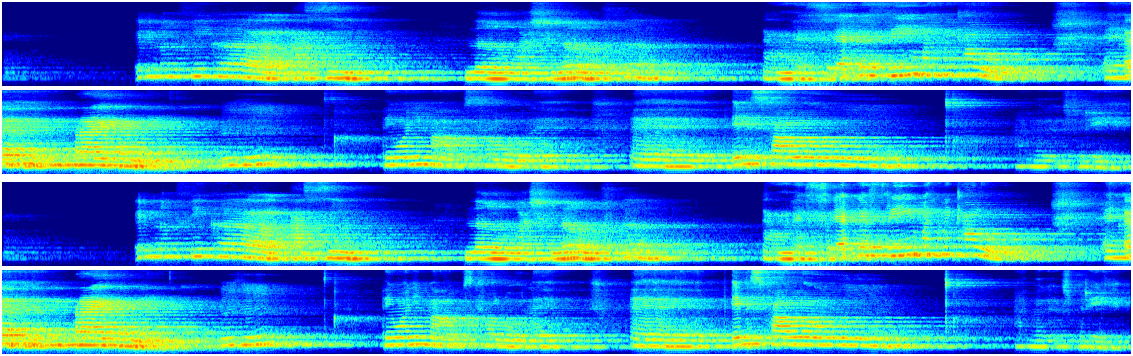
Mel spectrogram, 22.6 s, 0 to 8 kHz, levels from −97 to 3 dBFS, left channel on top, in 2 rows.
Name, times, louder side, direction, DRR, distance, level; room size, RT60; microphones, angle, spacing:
voice 1, 1.3-3.7 4.6-6.6 7.7-8.2 10.5-10.7 11.2-13.1, right 1 dB, 55° right, -4 dB, 1.3 m, -25 dB
voice 2, 7.6-10.1 11.0-11.8 13.5-14.0 15.1-16.8 17.2-17.3 17.6-20.4 21.4-22.4, right 1 dB, 70° right, 0 dB, 1.7 m, -28 dB
18.0 x 10.5 x 3.6 m, 2.6 s
head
